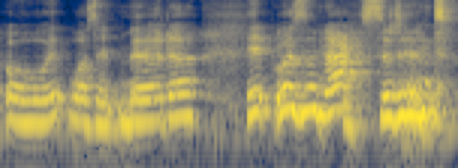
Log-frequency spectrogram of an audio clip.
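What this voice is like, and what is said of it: Mock British accent. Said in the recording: “in a mock British accent”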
